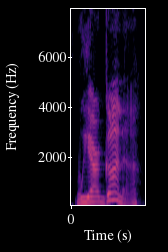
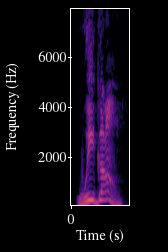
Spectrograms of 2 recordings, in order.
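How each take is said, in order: First: Going to is merged into one short word. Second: Are drops and going to shrinks to gon. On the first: "we sometimes say we are gonna" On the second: "or we gon'"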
